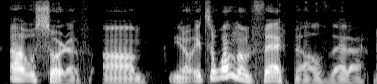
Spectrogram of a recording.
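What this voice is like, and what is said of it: Cliff Clavin impression. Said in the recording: “I'm doing my Cliff Clavin impression.”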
